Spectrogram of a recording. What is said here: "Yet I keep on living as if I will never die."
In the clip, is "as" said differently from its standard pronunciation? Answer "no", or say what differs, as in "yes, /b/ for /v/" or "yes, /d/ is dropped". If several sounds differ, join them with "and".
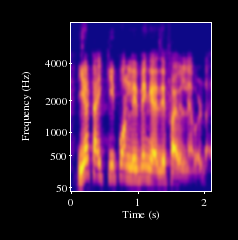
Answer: no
